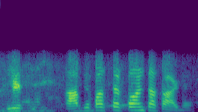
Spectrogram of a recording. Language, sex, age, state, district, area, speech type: Urdu, male, 18-30, Uttar Pradesh, Gautam Buddha Nagar, urban, conversation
